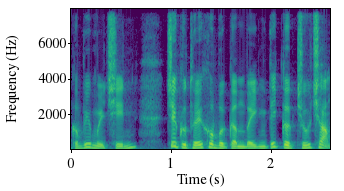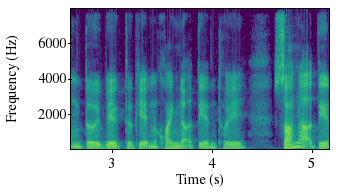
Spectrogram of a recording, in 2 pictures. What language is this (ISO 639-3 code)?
vie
